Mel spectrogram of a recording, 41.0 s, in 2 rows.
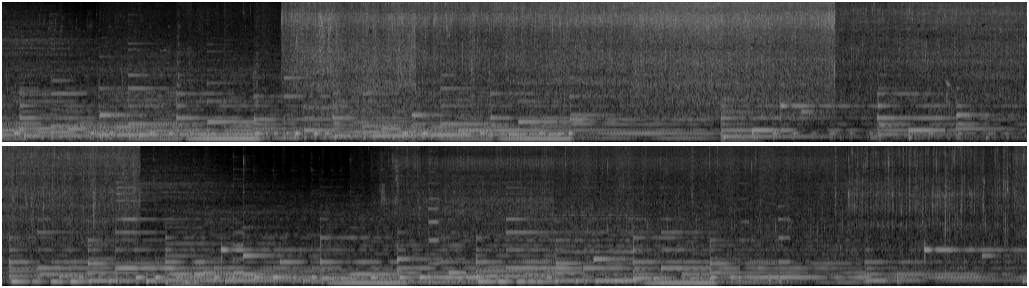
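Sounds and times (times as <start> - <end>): gentle background music: 0.0 - 41.0
food sizzling in hot oil: 5.6 - 23.3, 28.0 - 41.0.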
